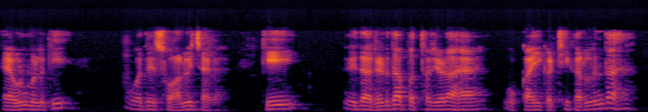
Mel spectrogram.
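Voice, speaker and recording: A man teaching a recorded grammar lesson in Punjabi. He reads English example sentences slowly and chants scripture quotes. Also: medium pitch, husky. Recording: dull lo-fi audio.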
